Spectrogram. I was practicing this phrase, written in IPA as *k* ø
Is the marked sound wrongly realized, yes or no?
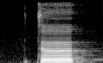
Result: yes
